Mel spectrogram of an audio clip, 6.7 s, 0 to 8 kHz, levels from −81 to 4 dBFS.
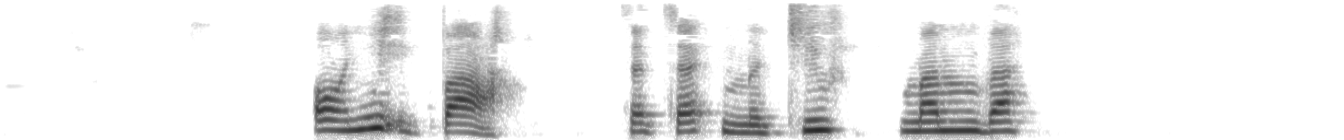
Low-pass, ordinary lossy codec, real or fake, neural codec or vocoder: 7.2 kHz; MP3, 32 kbps; fake; codec, 16 kHz, 1 kbps, X-Codec, HuBERT features, trained on general audio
